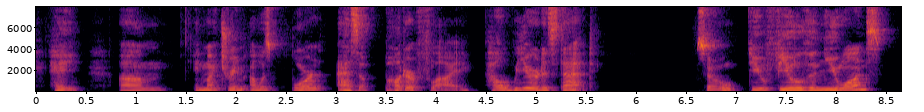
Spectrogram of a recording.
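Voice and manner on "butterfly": emphasis on 'as a butterfly'. Demonstrating how stress changes nuance, stress on 'as a butterfly'. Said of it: "now it sounds like this".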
